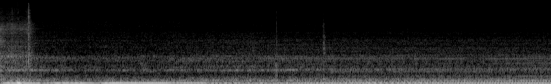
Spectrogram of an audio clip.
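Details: Mercedes 190SL ice-cold after sitting several days; started with choke pulled, electric fuel pump primed, neutral, a couple pedal pumps. Brief crank, then catches and settles into an even idle with no misses. Healthy start.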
